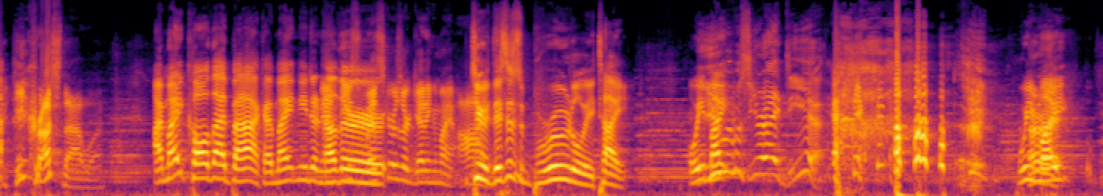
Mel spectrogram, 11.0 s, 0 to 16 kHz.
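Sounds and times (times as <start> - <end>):
speech: 0.2 - 6.3, 6.9 - 10.8
laughter: 8.2 - 9.9
person burping loudly: 9.4 - 10.0.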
